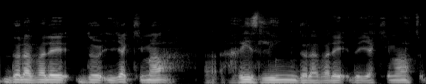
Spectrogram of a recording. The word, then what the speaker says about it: Riesling de la vallée de Yakima: Riesling de la vallée de Yakima, to pronounce this properly.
